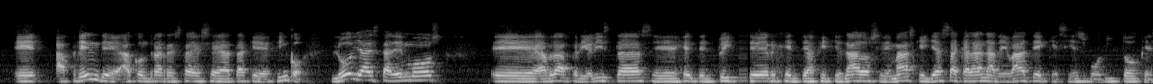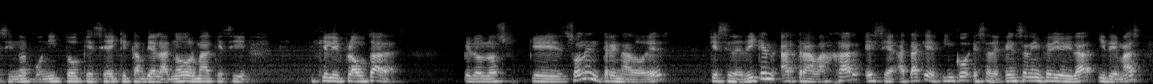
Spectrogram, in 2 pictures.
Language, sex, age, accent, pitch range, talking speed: Spanish, male, 20-39, Spanish, 130-155 Hz, 170 wpm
